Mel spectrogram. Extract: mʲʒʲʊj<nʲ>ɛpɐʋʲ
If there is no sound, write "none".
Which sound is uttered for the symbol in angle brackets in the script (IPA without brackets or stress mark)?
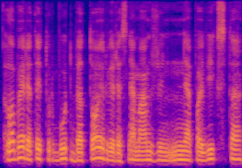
nʲ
